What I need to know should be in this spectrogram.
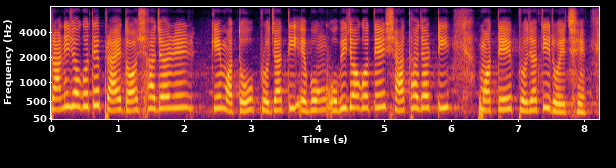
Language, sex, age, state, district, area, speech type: Bengali, female, 30-45, West Bengal, Paschim Bardhaman, urban, spontaneous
